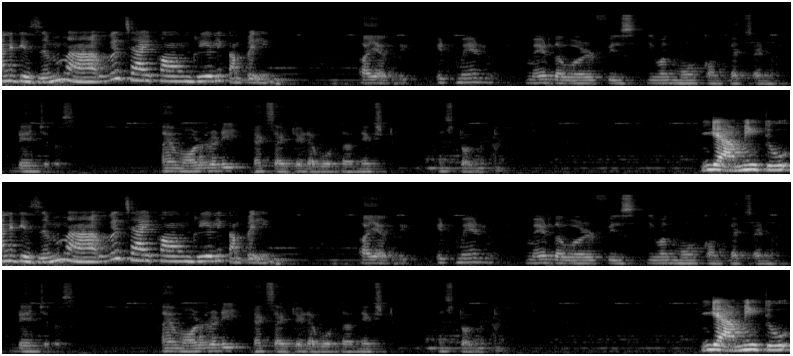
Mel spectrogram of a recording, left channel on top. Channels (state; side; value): identical; both; correlation 1.00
